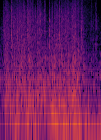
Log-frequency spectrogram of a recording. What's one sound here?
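A heavy weapon swings with a whoosh.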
